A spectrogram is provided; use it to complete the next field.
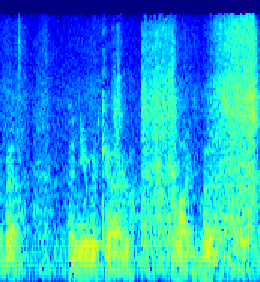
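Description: A man speaks at a very slow pace. Loud background noise runs underneath. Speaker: painting instructor. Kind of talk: tutorial. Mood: relaxed, light laughter. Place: home room. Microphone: camera far.

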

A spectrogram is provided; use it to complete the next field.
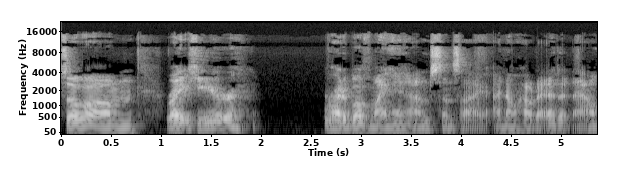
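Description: A man talks at a fairly slow pace, the background quiet. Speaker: home renovation vlogger. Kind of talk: casual vlog chat. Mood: cheerful, relaxed. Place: home room. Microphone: phone near.

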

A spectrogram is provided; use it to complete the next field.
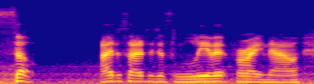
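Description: A man speaks. The sound is dry with no echo, and light background noise is present. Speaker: vlogger. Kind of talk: casual vlog chat. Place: car. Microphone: phone near.

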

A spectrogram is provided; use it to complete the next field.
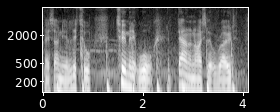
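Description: Clear background music under a man's dry, echo-free voice. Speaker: food vlogger. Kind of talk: casual vlog chat. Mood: upbeat, relaxed. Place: street. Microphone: lapel.

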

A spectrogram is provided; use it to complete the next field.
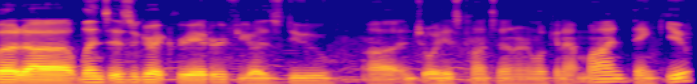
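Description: A man with a very deep, low voice talks at a fairly quick pace with ordinary pitch variation over noticeable background noise. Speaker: gaming YouTuber. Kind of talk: gameplay commentary. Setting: home recording with mic. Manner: casual, filler-heavy.

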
